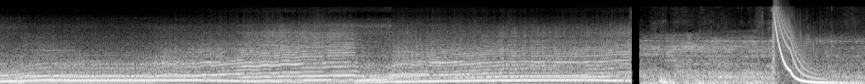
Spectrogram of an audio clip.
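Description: Off-road buggy's engine revving hard, its pitch rising and falling several times as it strains to climb out of mud and fails. It cuts off abruptly about six seconds in, followed by a loud sound effect with a steep falling whistle-like sweep.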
